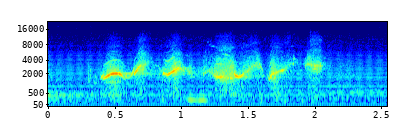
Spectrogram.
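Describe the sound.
A person whistles a quick run of about five gliding, rising and falling notes, like speech rendered as whistled phrases. It is clear and moderately loud, with no talking.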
